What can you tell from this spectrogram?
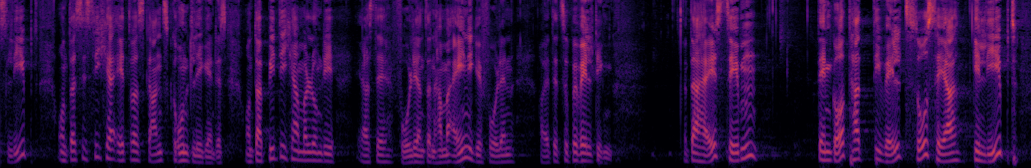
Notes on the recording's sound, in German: Gottesdienst live aus der LIFE Church Wien.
